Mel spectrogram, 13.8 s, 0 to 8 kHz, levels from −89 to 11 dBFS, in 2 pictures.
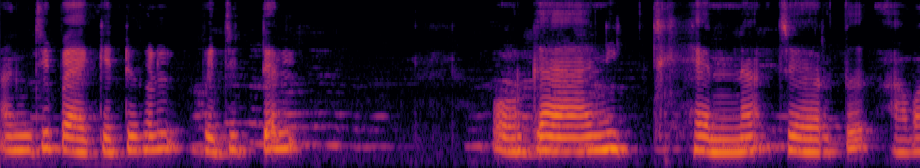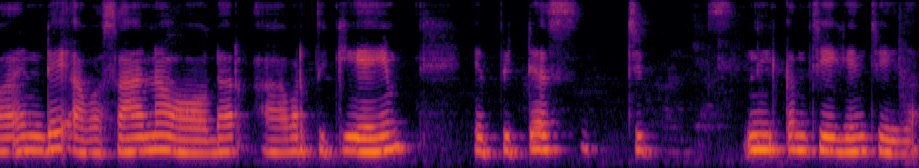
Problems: low volume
